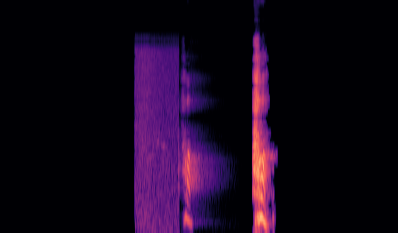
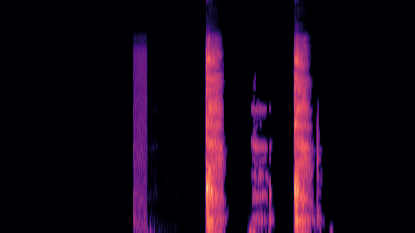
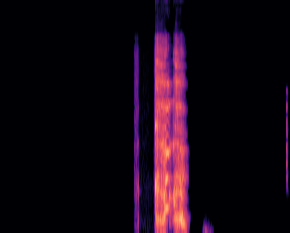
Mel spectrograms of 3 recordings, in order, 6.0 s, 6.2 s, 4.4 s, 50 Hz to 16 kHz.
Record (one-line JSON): {"exhalation_length": "6.0 s", "exhalation_amplitude": 28824, "exhalation_signal_mean_std_ratio": 0.17, "three_cough_length": "6.2 s", "three_cough_amplitude": 29490, "three_cough_signal_mean_std_ratio": 0.2, "cough_length": "4.4 s", "cough_amplitude": 30495, "cough_signal_mean_std_ratio": 0.25, "survey_phase": "beta (2021-08-13 to 2022-03-07)", "age": "45-64", "gender": "Female", "wearing_mask": "No", "symptom_none": true, "symptom_onset": "4 days", "smoker_status": "Never smoked", "respiratory_condition_asthma": true, "respiratory_condition_other": false, "recruitment_source": "REACT", "submission_delay": "3 days", "covid_test_result": "Negative", "covid_test_method": "RT-qPCR"}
